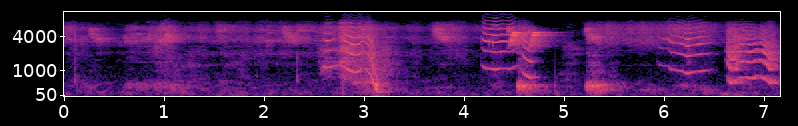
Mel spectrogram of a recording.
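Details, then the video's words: Pet Indian ringneck parrot kept indoors, giving a string of harsh, screechy calls with sharply bending pitch, some sliding downward and others rising, spaced over seven seconds above a steady background hiss. "cute Indian ringneck parrot"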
